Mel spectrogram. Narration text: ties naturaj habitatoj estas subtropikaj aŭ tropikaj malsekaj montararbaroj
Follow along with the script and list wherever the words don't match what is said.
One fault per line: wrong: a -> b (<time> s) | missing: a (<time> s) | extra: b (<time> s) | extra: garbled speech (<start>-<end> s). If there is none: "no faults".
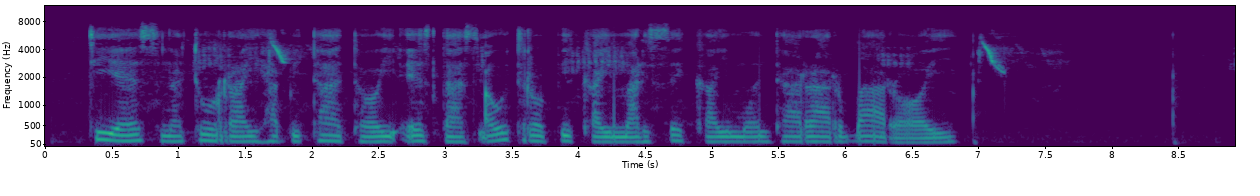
missing: subtropikaj (3.2 s)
